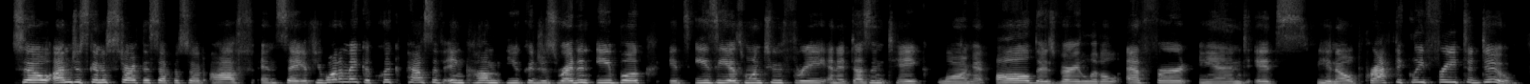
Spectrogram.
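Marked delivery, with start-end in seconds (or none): none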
